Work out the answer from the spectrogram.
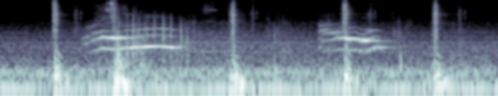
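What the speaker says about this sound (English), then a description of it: "That cat must be hiding inside. Let me lure it out." A cat in the Robocop video game meows twice in drawn-out, rising and falling cries, punctuated by several sharp thumps at a moderate distance.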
